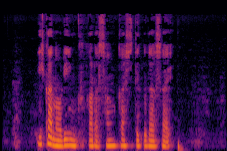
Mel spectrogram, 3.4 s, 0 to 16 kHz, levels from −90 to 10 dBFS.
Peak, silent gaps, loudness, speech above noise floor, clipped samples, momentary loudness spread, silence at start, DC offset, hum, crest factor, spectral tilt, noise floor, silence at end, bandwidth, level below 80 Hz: -8 dBFS; none; -25 LUFS; 32 dB; under 0.1%; 13 LU; 0.2 s; under 0.1%; none; 18 dB; -6 dB/octave; -56 dBFS; 0.65 s; 11.5 kHz; -54 dBFS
